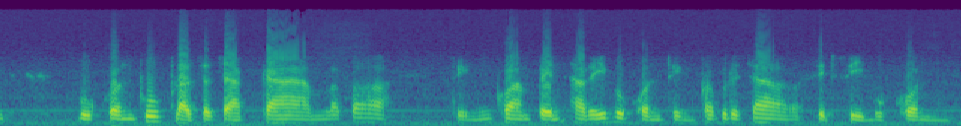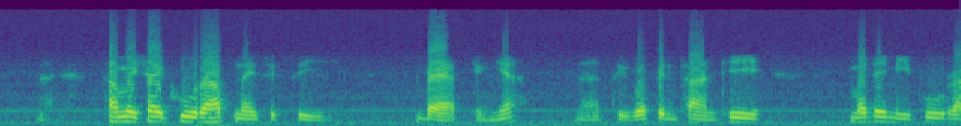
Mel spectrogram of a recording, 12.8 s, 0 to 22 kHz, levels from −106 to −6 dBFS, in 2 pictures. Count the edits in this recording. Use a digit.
0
